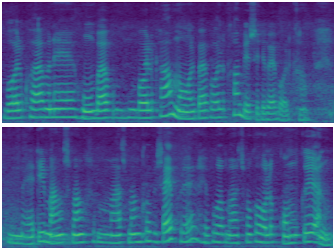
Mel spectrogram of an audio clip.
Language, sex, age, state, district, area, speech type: Assamese, female, 45-60, Assam, Sivasagar, rural, spontaneous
